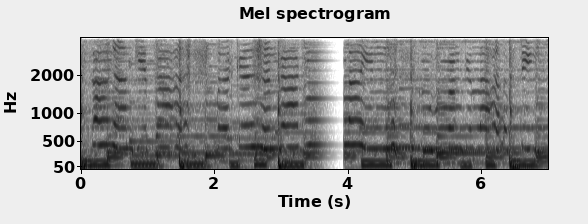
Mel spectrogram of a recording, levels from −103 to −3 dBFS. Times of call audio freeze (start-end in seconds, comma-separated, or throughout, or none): 3.44-3.96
